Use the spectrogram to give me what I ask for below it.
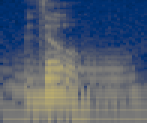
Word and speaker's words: though: How do you pronounce this one? Though. South? No. Though. It is though.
